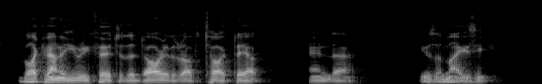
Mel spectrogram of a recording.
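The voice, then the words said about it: Emotional, choked-up speech. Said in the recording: “I'm getting a bit emotional.”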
